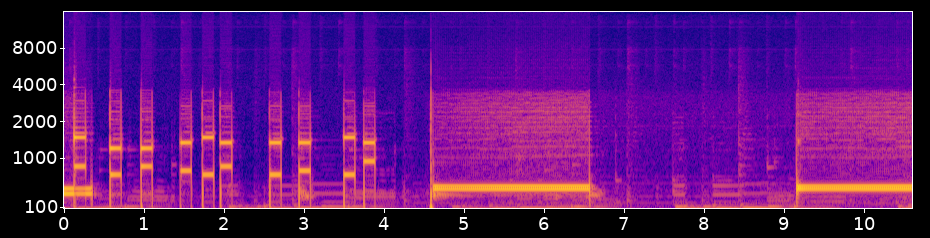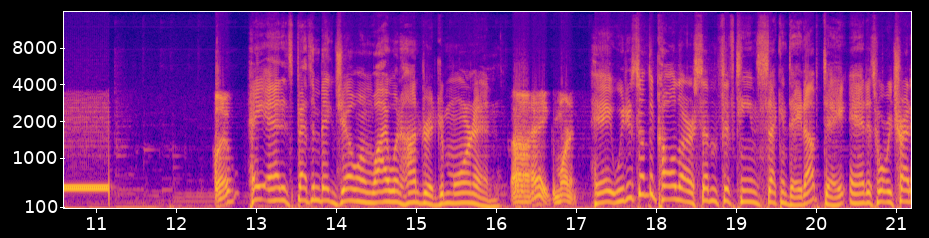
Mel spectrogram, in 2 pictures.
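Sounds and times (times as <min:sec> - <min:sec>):
phone ringback tones: 0:00.0 - 0:04.0, 0:04.6 - 0:06.7, 0:09.2 - 0:11.3
phone touch-tone dialing beeps: 0:00.0 - 0:04.0
speech: 0:13.2 - 0:21.1.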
